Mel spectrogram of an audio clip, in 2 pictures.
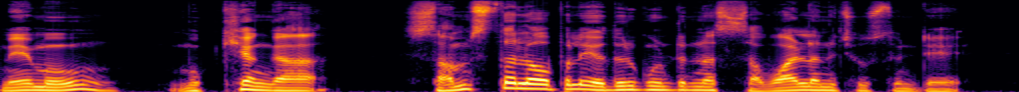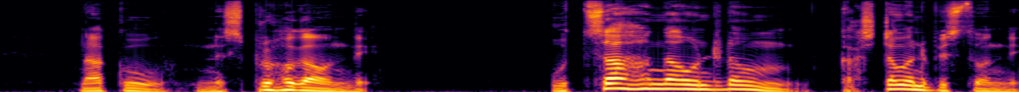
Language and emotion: Telugu, sad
